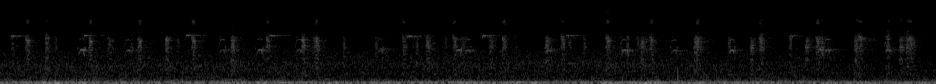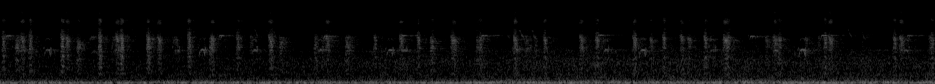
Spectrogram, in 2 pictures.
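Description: Birds squawking and chirping in quick, repeated short calls, over a low steady rumble.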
